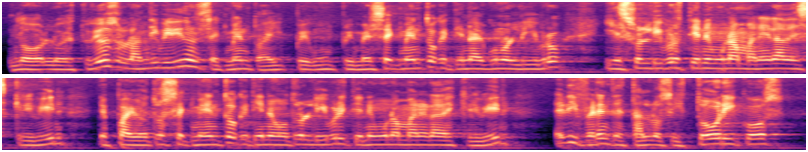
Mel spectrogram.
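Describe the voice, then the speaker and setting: A man preaching a sermon as pastor, animated and emphatic, now and then slipping English phrases in. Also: fairly high pitch, fast, hardly any pauses. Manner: animated preaching, rising to loud emphatic peaks.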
